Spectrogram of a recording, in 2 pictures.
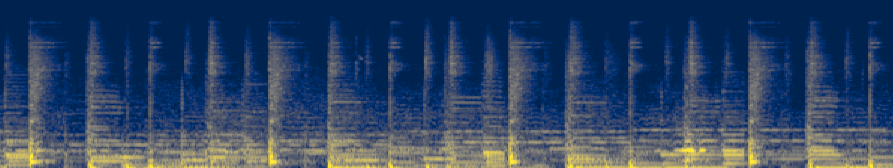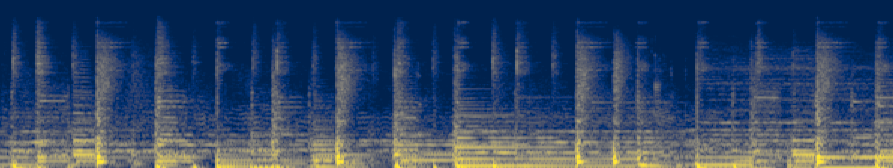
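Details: Steady background music with a driving beat and plucked guitar, no animal sound audible.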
